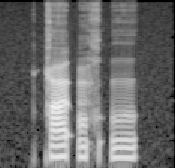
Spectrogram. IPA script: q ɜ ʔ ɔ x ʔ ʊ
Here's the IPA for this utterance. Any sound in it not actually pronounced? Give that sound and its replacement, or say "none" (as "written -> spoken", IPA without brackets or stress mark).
ɔ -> ɔ̃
